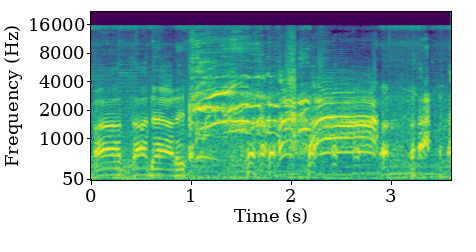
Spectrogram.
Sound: laughing

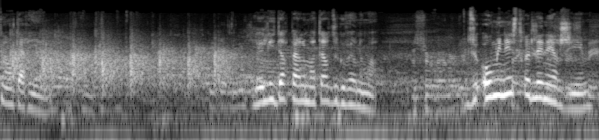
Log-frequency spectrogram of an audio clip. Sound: applause

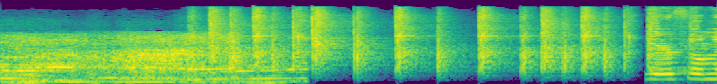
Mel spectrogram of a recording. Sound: clapping and theme music

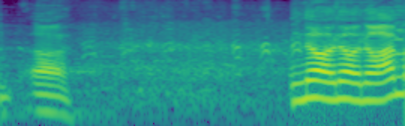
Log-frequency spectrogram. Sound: congregation laughs

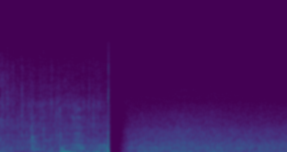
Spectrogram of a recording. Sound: sizzling

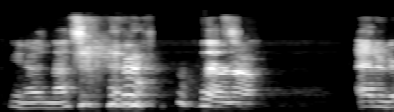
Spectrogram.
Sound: laughs

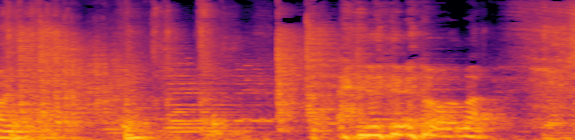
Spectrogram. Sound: beans dropping

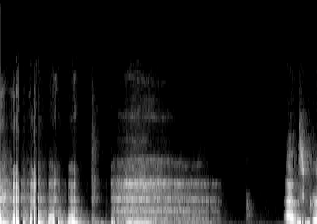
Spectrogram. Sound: laughing

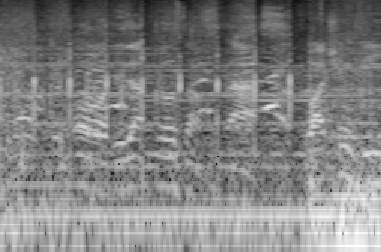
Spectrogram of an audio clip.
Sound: hands clapping

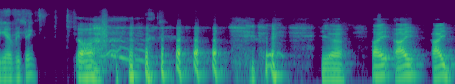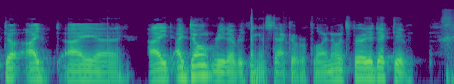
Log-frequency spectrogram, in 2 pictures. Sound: laughs

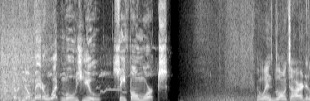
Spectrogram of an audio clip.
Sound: voiceover

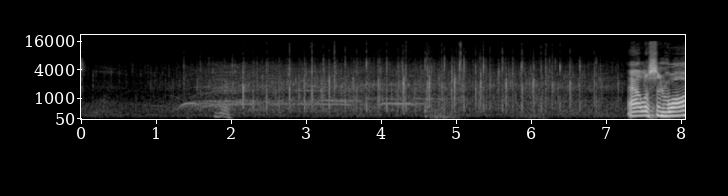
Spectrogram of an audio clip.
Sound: applause, Cheering

